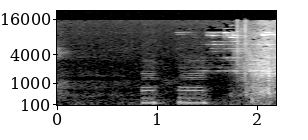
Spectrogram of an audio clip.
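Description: Near silence: room tone, with two faint, brief tones about a second in.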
